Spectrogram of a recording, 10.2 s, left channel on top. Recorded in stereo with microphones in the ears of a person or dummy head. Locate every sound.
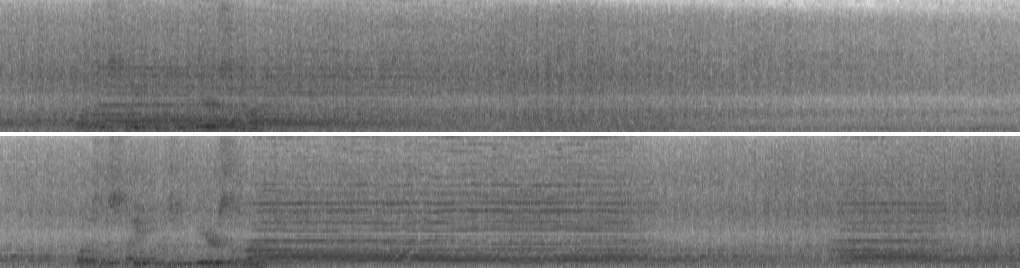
0.7 s a man speaking: 50° left (ahead or behind), 4.5 m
